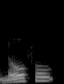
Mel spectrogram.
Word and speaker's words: Norfolk: Yeah, you don't say it that bad though, for real, because it's Norfolk.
